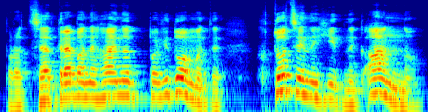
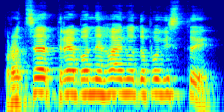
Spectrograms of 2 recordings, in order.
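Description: First: Higher and louder, urgent demand; indignant. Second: Higher and louder, urgent indignation; indignant. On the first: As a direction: press the child for the name. Outraged teacher demands name. (обурено й наполегливо) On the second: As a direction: insist it must be reported now. Outraged teacher. (обурено й рішуче) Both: A narrator's reading.

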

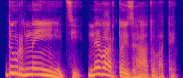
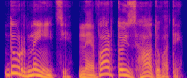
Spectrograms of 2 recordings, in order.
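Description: First: Carefree brush-off. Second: High, airy brush-off; dismissive Karlsson. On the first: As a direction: shrug it off carelessly. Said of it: "безжурно махнув". (безжурно, легковажно) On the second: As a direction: wave it away carelessly. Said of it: "мовив Карлсон". (легковажно відмахується) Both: A narrator's reading.

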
